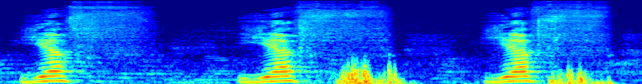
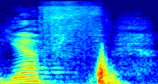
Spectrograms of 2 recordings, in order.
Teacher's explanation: सही आपने निचले होंठ का पेट जो गीला हिस्सा, ऊपर के दांतों को नरमी से लगाया है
